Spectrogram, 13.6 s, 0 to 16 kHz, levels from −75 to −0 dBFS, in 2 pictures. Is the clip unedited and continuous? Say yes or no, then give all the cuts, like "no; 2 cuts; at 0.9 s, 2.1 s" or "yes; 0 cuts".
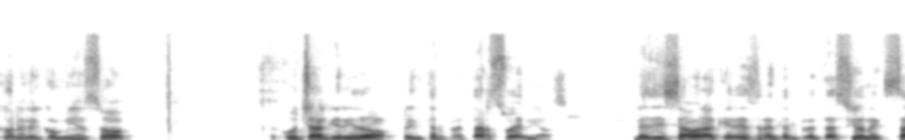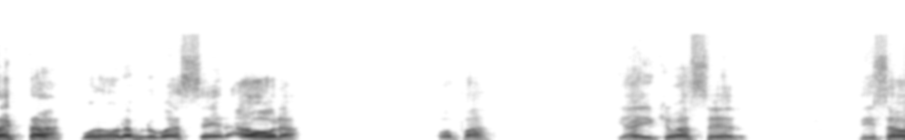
no; 1 cut; at 3.0 s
